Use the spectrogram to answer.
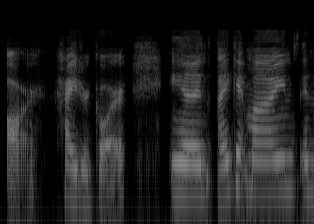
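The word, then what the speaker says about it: Hydrocor: spelt H eye dr o SI o are Hydra core and I get mines in the color Mel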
